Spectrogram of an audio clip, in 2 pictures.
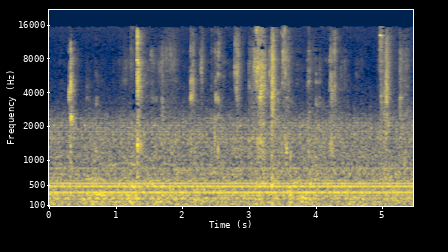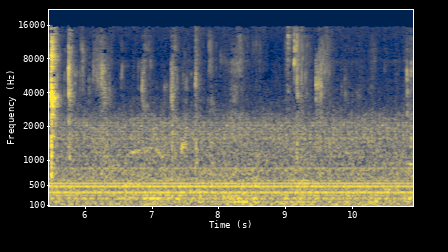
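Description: Close-up eating sounds: wet chewing and mouth smacks as fried dried milkfish and rice are eaten by hand, with many small clicks and one sharper click about five and a half seconds in. A steady hum runs underneath.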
